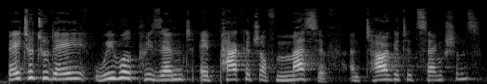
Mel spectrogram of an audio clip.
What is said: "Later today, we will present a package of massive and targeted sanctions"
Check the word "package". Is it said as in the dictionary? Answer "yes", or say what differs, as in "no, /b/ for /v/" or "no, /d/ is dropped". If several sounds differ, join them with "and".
yes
